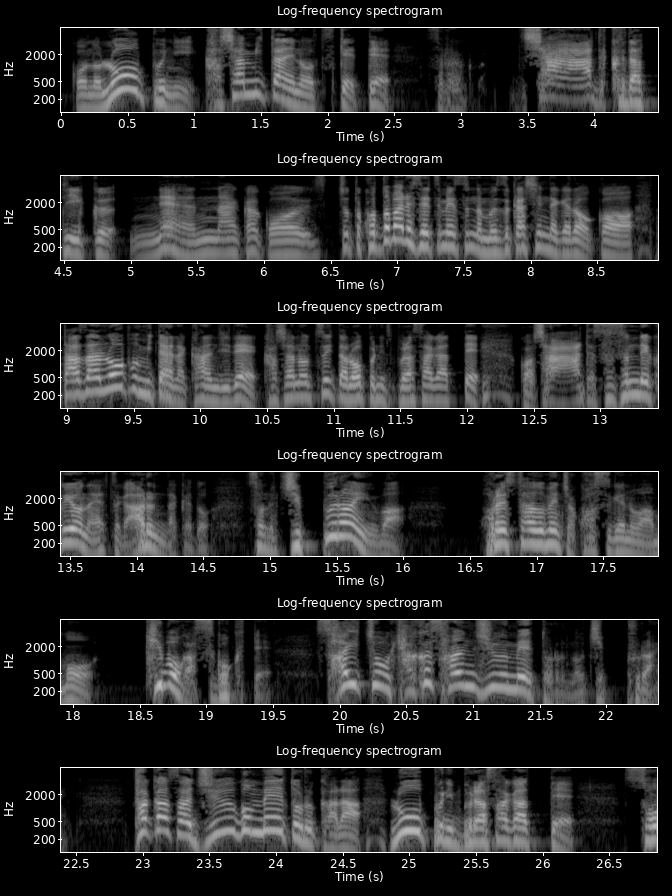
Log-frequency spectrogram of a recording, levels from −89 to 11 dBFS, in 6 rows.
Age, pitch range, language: 20-39, 160-240 Hz, Japanese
